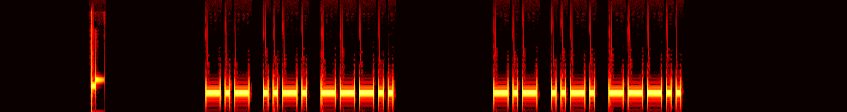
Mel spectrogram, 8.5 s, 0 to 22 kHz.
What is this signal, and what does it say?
Morse code, heard as a keyed tone, about 25 wpm, 700 Hz. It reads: KF8 KF8
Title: USA Call Sign Prefixes - Repeated 2x - 25wpm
